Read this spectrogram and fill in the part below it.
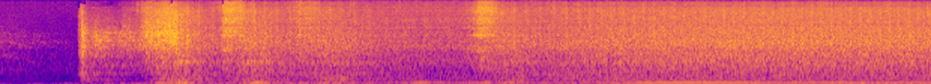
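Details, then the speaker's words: Holden HK, first start after filling radiator: starter catches quickly, brief rev, then settles into a steady, even idle; starts and runs cleanly, though a welsh plug leaks on one side. "She'll either blow up or she won't. Well, she ran. Well, she ran."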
